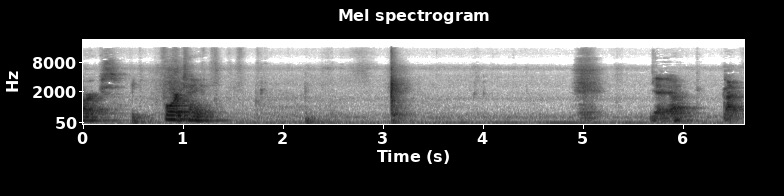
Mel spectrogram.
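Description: Playing cards rustle as they are shuffled by hand.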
